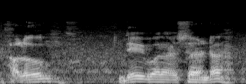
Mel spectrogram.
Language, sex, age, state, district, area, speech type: Tamil, male, 30-45, Tamil Nadu, Cuddalore, rural, spontaneous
